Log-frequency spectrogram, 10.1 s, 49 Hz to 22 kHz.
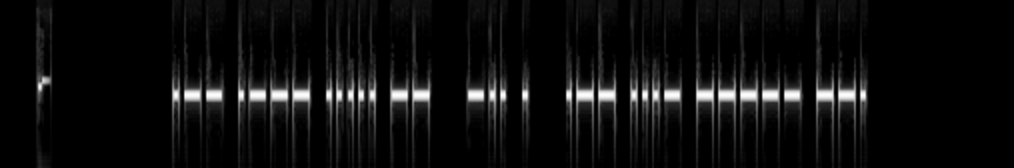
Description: Morse code, heard as a keyed tone, about 22 wpm, 700 Hz. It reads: WJ5M DE WV0G
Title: USA Callsign DE Callsign - 4 Characters - 22wpm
